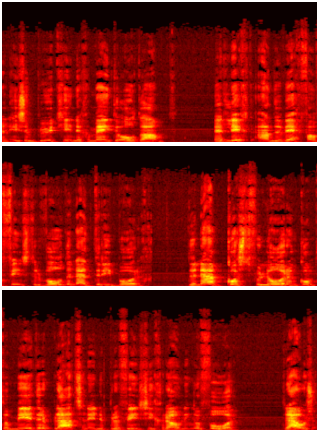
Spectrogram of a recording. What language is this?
Dutch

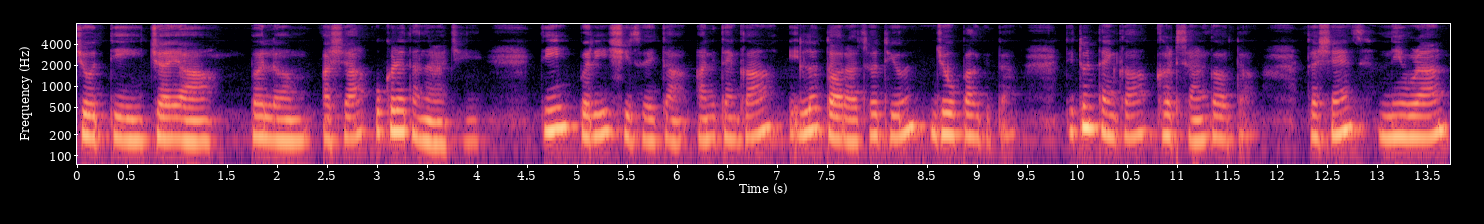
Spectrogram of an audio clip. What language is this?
Konkani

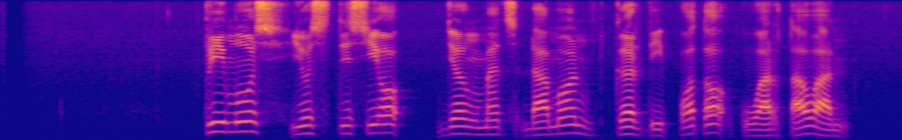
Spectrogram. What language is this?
Sundanese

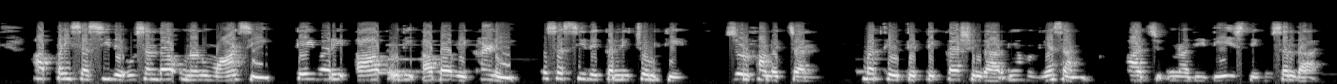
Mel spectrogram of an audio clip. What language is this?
Punjabi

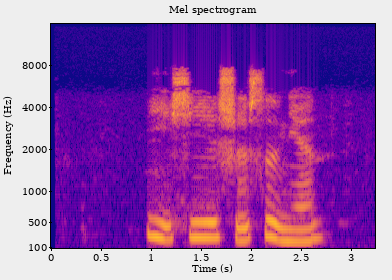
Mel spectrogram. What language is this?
Chinese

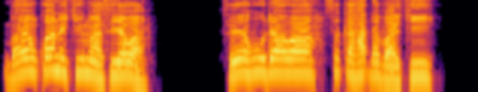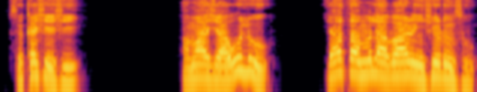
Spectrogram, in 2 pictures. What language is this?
Hausa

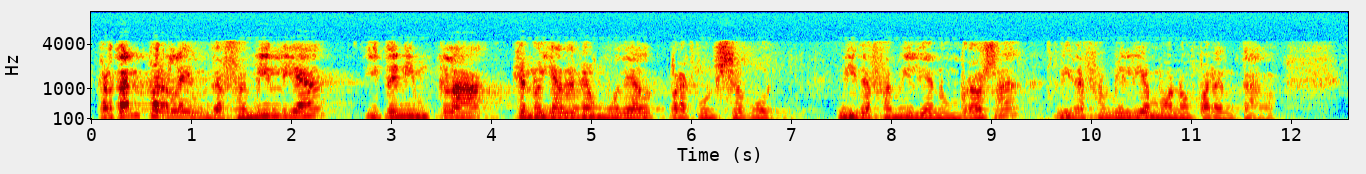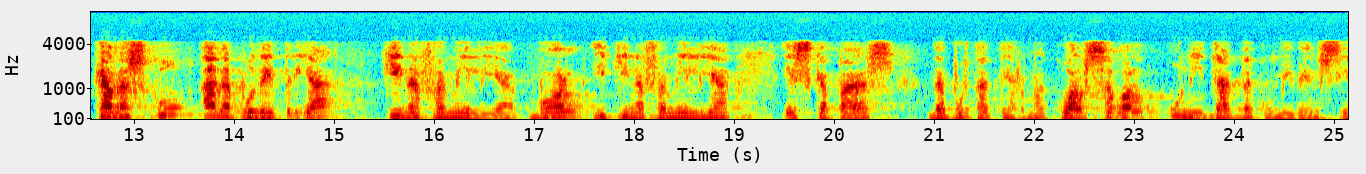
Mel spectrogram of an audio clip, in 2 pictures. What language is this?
Catalan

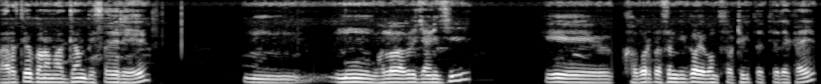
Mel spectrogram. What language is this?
Odia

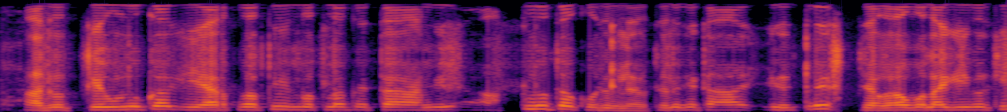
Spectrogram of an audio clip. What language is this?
Assamese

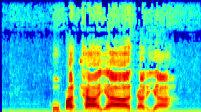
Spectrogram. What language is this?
Thai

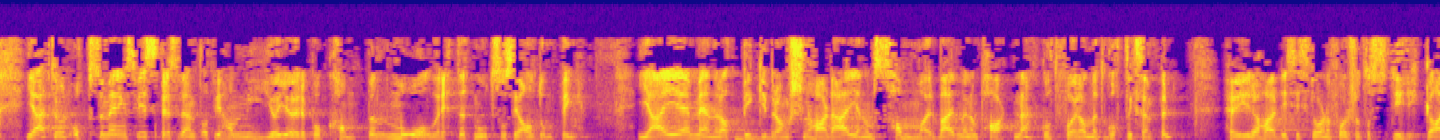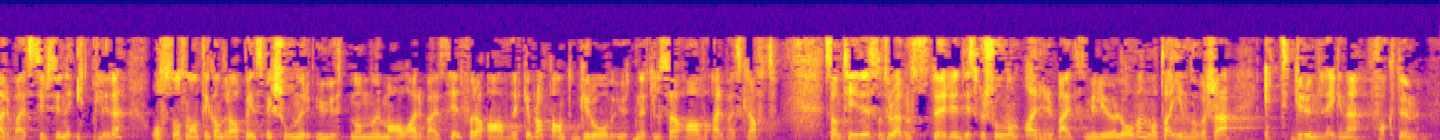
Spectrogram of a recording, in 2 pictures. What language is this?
Norwegian Bokmål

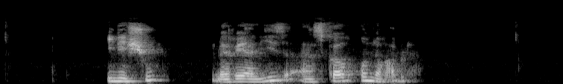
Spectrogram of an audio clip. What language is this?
French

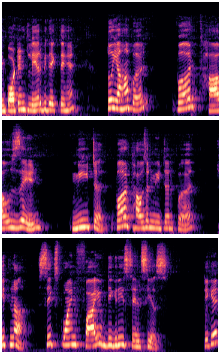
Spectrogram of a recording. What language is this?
Hindi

